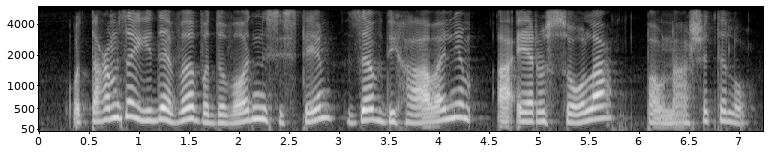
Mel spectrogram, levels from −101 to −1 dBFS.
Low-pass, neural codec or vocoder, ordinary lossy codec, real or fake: 5.4 kHz; none; none; real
